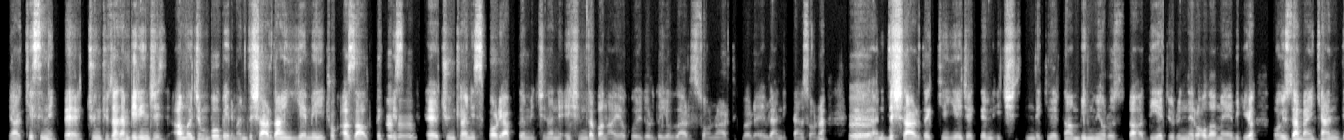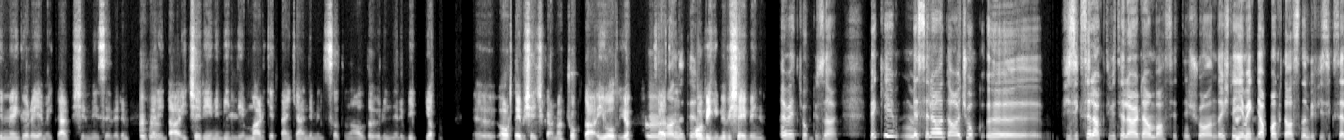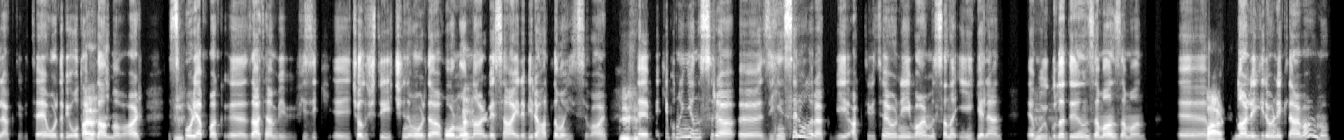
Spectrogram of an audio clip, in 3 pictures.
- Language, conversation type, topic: Turkish, podcast, Stresle başa çıkarken kullandığın yöntemler neler?
- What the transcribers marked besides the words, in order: other background noise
